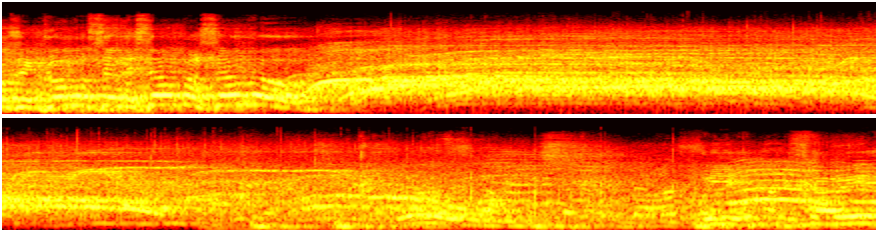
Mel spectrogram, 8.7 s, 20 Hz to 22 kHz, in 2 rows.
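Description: A crowd of children and adults at a Just Funk 2012 competition shouts and cheers together in a loud, sustained roar of overlapping voices and whoops that swells, dips briefly, then rises again.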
